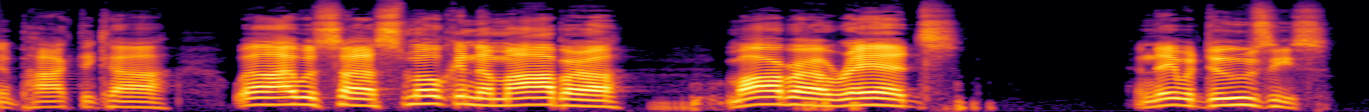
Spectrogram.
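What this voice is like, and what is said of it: Put-on Boston accent. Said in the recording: “Let me get the Boston accent.”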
